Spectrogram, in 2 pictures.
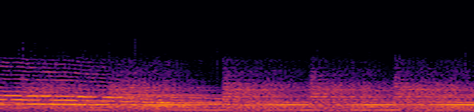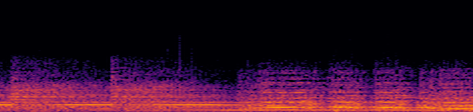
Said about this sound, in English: And, as the legend had predicted, the mission bell at San Linda rang out, for the treasure was in the bell tower.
